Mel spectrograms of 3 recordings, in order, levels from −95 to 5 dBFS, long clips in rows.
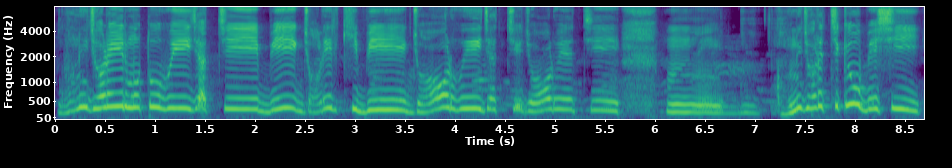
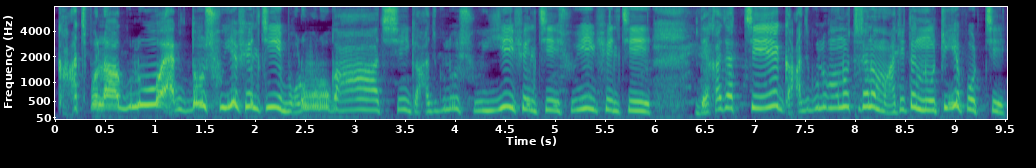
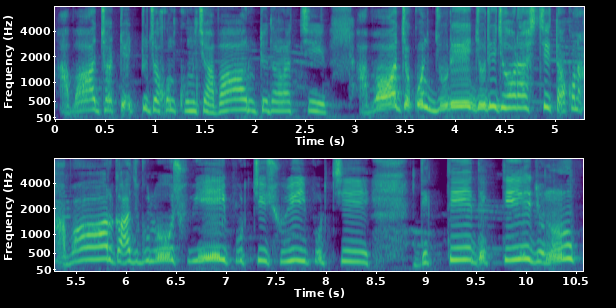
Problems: constant background noise, continuous background conversations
